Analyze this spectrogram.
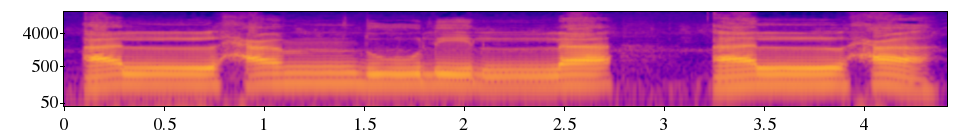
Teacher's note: Ya. Maka bunyikan lam sakinah secara sempurna, yaitu mengalir separuh.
